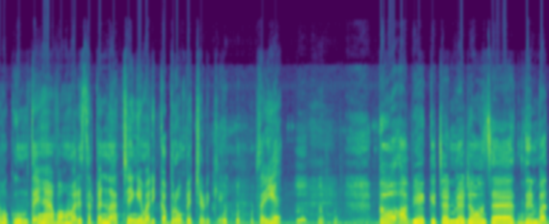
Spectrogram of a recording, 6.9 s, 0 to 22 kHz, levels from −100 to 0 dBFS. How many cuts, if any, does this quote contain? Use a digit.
0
